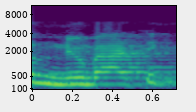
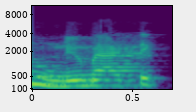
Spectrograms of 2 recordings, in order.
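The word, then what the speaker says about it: pneumatic: बच्चे, इसे न्यूमेटिक पढ़ा जाता है। यहां P साइलेंट है। यहां P साइलेंट है। इसे न्यूमेटिक पढ़ा जाता है।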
